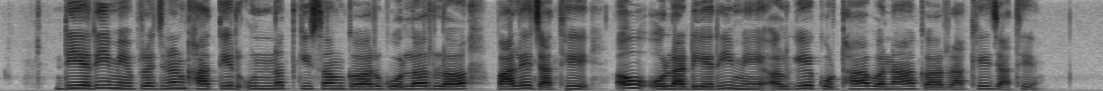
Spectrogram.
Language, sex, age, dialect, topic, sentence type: Chhattisgarhi, female, 18-24, Northern/Bhandar, agriculture, statement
